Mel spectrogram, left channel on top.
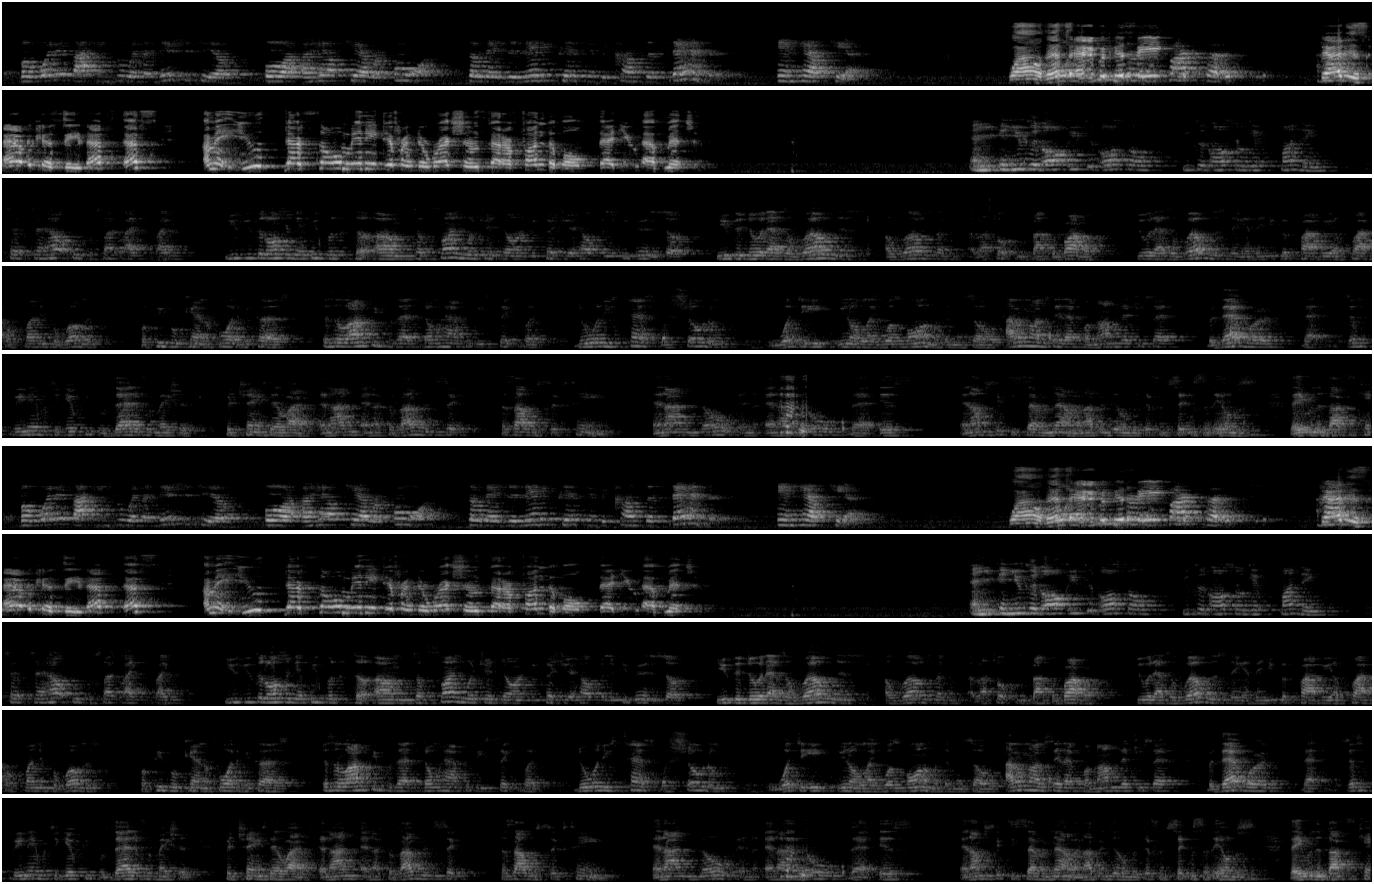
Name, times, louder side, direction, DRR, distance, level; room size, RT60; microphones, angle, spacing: voice 1, 0.2-2.3 2.6-4.3 4.7-7.2 7.8-8.6 10.5-11.4 11.7-12.3 13.1-13.4, right 1 dB, 30° right, -1 dB, 1.7 m, -34 dB
voice 2, 10.1-11.6 13.2-15.1 15.7-20.7 62.6-62.9, left 4 dB, 25° left, 13 dB, 0.3 m, -25 dB
voice 3, 23.4-25.2 25.5-26.9 27.4-29.1 29.6-34.2 34.5-38.3 38.7-42.1 42.5-43.9 44.3-46.4 46.8-48.3 48.8-52.7 53.1-53.8 54.1-54.2 54.5-56.7 57.0-59.3 59.8-60.8 61.3-63.9 64.4-68.5, right 1 dB, 50° right, 2 dB, 1.4 m, -42 dB
5.9 x 4.5 x 5.3 m, 0.69 s
head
